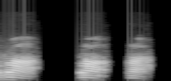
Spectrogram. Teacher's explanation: membunyikan huruf dengan lidah bergetar tidak lebih dari 2 getaran. Apabila getarannya sampai 3 kali, maka tercelalah. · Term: takrir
